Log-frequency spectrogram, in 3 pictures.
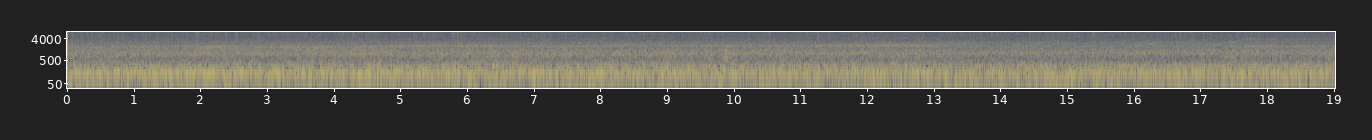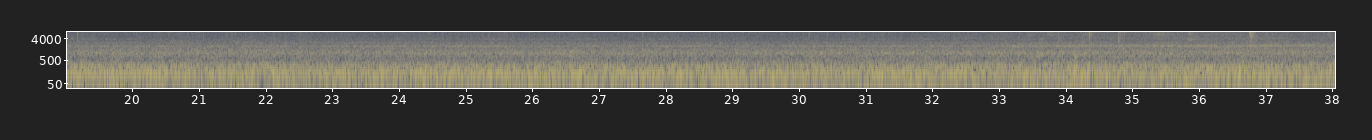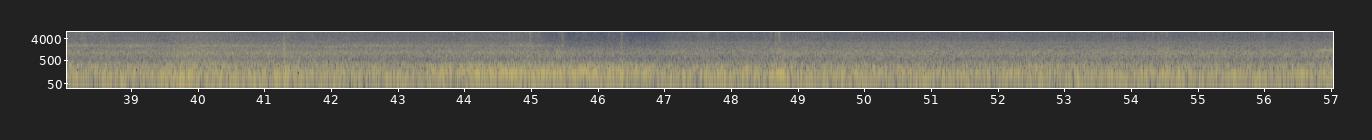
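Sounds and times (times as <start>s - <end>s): train low rumble: 0.0s - 57.0s.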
